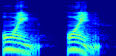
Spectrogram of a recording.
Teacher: a very nasal sound, kind of like a pig makes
